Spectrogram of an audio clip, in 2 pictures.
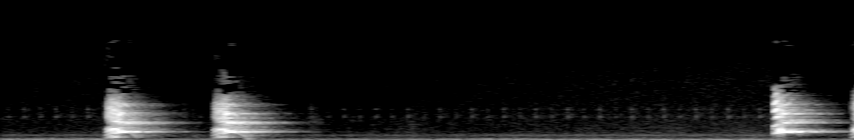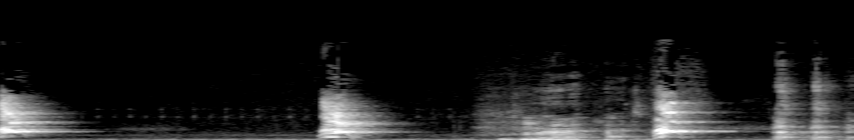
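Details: Rookie the dog, upset by the pig, gives paired sharp yaps spaced a few seconds apart; a woman's voice speaks briefly near the end among the barks, steady hum underneath.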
